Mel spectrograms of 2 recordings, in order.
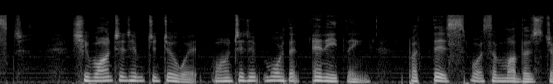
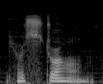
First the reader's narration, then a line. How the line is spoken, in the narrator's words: he murmured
